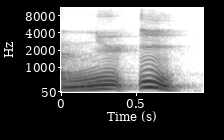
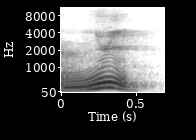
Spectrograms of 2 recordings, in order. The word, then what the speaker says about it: nuit: de cette manière et c'est un peu comme le son u mais qui est prononcé très vite. Par exemple, la nuit, on ne dit pas la nuit, on dit la nuit.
